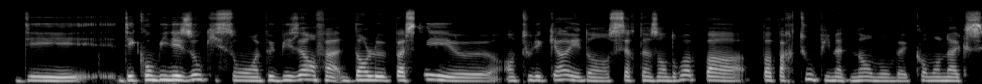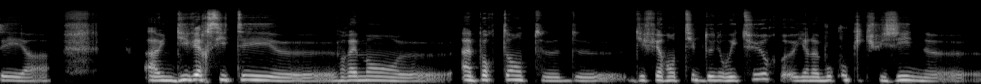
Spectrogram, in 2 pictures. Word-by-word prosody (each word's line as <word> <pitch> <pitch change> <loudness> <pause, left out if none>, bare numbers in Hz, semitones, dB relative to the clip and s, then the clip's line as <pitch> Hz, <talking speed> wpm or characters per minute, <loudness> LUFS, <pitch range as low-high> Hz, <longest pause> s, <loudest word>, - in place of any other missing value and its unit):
des 175 - +1 0.2
des 195 +3 +2
combinaisons 205 +2 +5
qui 210 -4 -8
sont 180 0 -1
un 170 - -1
peu 195 +3 0
bizarres 195 +5 0
enfin 195 -3 -1
dans 200 +4 +1
le 190 -2 +4
passé, 195 +1 +4
heu, 155 -1 -3
en 175 - -5
tous 185 +3 -7
les 185 -2 -1
cas 210 +4 -3
et 185 -4 -1
dans 165 -3 -5
certains 180 0 0
endroits, 180 +5 -4
pas 175 -4 -1 0.2
pas 190 -2 -1
partout, 195 +6 -5
puis 185 -3 -6
maintenant, 175 +1 -3
bon, 165 -1 -4
ben 160 0 -7
comme 175 -2 -6
on 170 0 -2
a 170 - 0
accès 170 +1 +3
à 165 0 -9 1.0
à 190 -2 +2
une 180 -2 +4
diversité, 205 -1 +5
heu, 155 0 -4
vraiment, 185 -1 0
heu, 155 0 -7
importante 205 -1 0
de 165 0 -7
différents 185 0 -1
types 190 0 -4
de 190 - +2
nourriture, 185 +7 -2 0.2
il 170 - -3
y 180 - -1
en 175 - -1
a 170 - +2
beaucoup 185 +4 -2
qui 175 -4 -6
cuisinent, 180 0 0
heu, 155 - -10
180 Hz, 160 wpm, -23 LUFS, 170-195 Hz, 1.0 s, combinaisons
